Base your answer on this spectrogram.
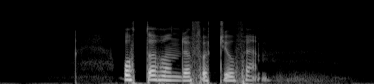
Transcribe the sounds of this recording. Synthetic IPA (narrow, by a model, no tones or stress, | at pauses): ɔt̪ːaɦɵnd̪ɾafœʈːɪʊfɛ̰mː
